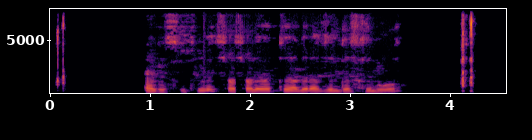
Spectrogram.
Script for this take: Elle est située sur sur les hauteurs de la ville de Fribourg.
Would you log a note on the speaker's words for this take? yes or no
no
